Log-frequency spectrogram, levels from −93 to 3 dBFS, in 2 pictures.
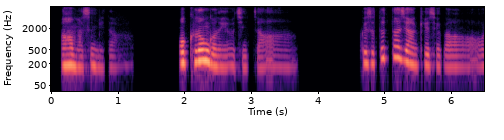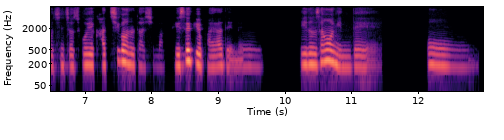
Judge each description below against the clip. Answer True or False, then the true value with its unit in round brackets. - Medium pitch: True (175 Hz)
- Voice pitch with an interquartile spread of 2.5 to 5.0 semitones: True (2.9 semitones)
